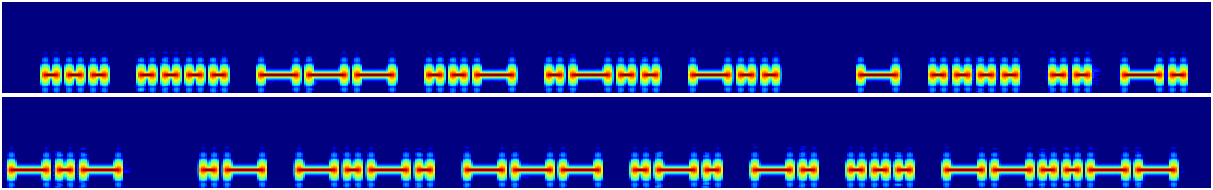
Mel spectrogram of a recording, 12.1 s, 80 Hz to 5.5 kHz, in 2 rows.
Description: Morse code, heard as a keyed tone, about 20 wpm, 600 Hz. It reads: SHOULD THINK ACORNS,
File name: cw-books / winnie-the-pooh / winnie-20wpm-page-0037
